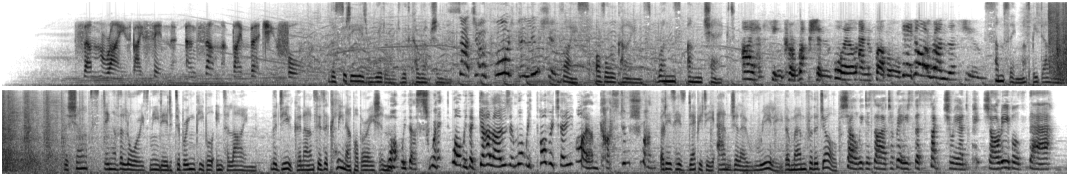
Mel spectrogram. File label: radio ad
